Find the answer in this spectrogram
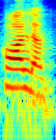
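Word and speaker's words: column: देख रहा है ना लेकिन एम और एन अगर एक साथ रख रहते हैं ना तो एन को साइलेंट कर दिया जाता है यानी कि चुप करवा दिया जाता है कॉलम डेम कॉलम एम एन एक साथ है तो क्या न के लिए न बैठा है क्या यहां पर एन के लिए न बैठा है नहीं म में साउंड खत्म हो रहा कॉलम कॉलमन नहीं बोले कॉलम डम डेमन नहीं डम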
